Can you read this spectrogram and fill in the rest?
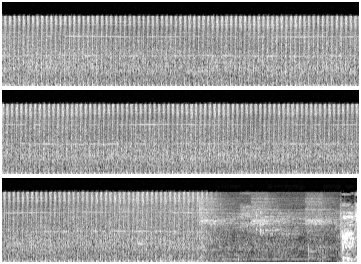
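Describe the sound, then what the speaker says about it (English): A helicopter in GTA Online, damaged by gunfire, runs with a rough, rapid chopping rattle that stays loud and continuous for about eighteen seconds before dropping away abruptly. "My helicopter doesn't sound good. Must have been caught in the crossfire and taking some shots."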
